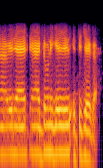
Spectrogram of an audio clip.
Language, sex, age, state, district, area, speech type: Malayalam, female, 45-60, Kerala, Pathanamthitta, rural, conversation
